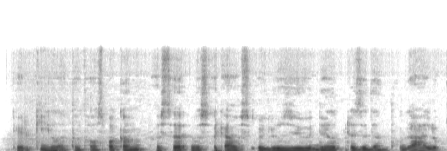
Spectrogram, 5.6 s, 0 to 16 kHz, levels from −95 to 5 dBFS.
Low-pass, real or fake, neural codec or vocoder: 10.8 kHz; real; none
